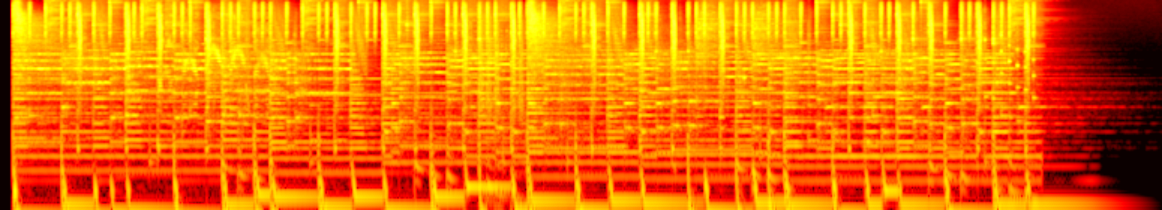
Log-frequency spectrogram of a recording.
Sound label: thrumming guitar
